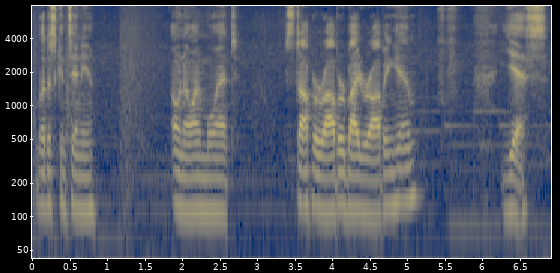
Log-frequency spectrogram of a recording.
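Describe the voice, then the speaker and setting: A young man streams a game, cracking sarcastic jokes over the dialogue. His voice sits at a middle pitch and is light and jokey. Soft game music plays behind him. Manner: joking, sarcastic, laughs often. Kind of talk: gameplay livestream commentary.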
